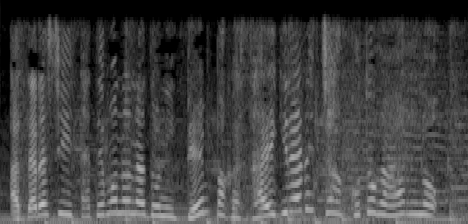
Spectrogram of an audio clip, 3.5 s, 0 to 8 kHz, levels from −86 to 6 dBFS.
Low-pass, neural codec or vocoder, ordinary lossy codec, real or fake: 7.2 kHz; none; none; real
